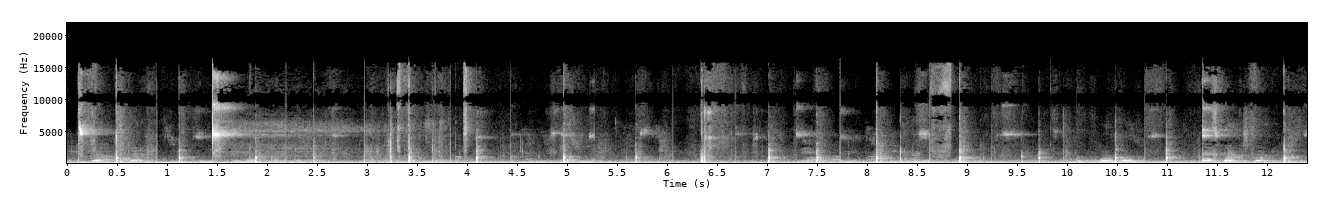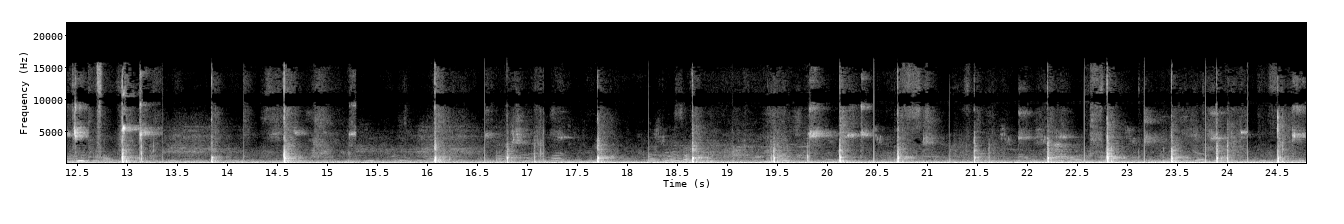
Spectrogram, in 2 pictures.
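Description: A tennis ball is struck hard with a racket, again and again.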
